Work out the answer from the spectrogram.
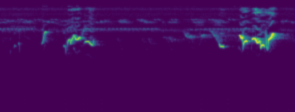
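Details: Wild mountain red-whiskered bulbul at a decoy trap: a short slurred whistled phrase, a pause, then a louder tumbling run of chirpy warbled notes, clear and close.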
